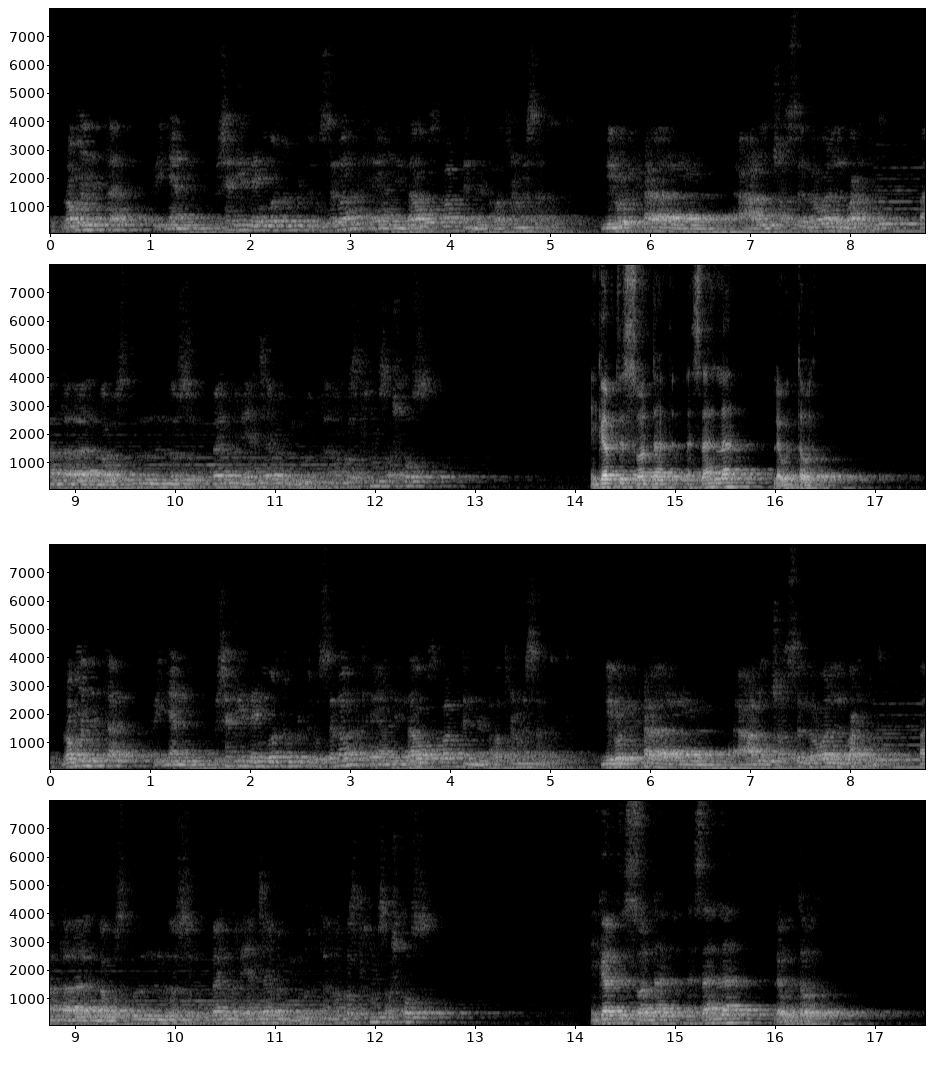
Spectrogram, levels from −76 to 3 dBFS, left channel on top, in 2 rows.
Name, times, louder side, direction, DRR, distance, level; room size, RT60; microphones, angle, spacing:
voice 1, 0.1-0.7 1.0-5.1 5.5-8.3 8.7-12.5, equal, 90° right, -7 dB, 0.7 m, -31 dB
sound 1, 8.2-12.8, left 2 dB, 5° left, 0.6 m, -44 dB
voice 2, 14.2-15.6 16.0-16.4, left 3 dB, 55° left, 3 dB, 0.3 m, -26 dB
4.5 x 2.2 x 2.5 m, 1.4 s
head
